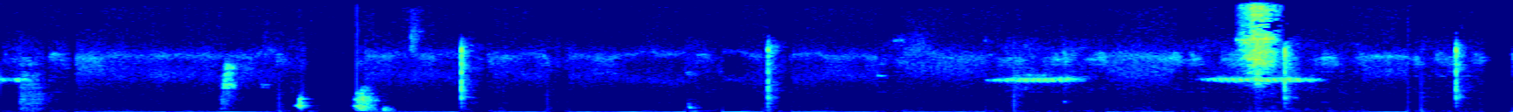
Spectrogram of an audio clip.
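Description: Crickets chirp in a steady, high, continuous trill throughout, heard over a video call, fairly faint, with a few scattered clicks and soft knocks and no talking.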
